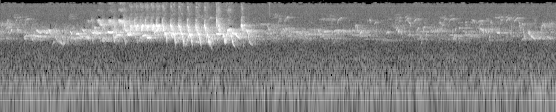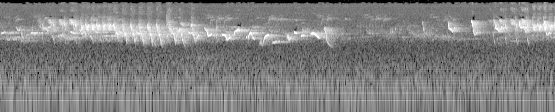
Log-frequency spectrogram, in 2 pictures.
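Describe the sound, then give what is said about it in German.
Birds chirp and sing in busy, overlapping bursts, bright trills and tweets rising and fading across the stretch, with quieter gaps between the fuller choruses; no voices. “Das Gezwitscher der Vögel.”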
